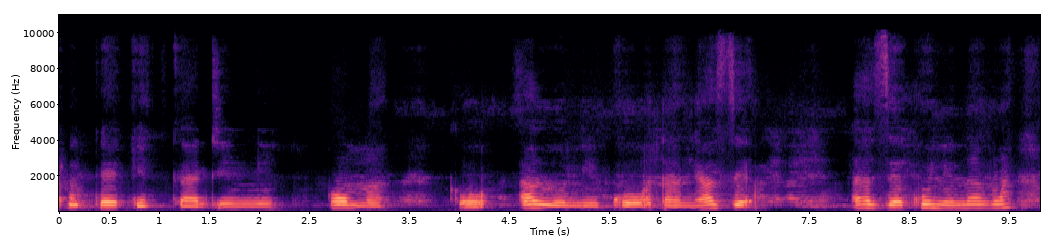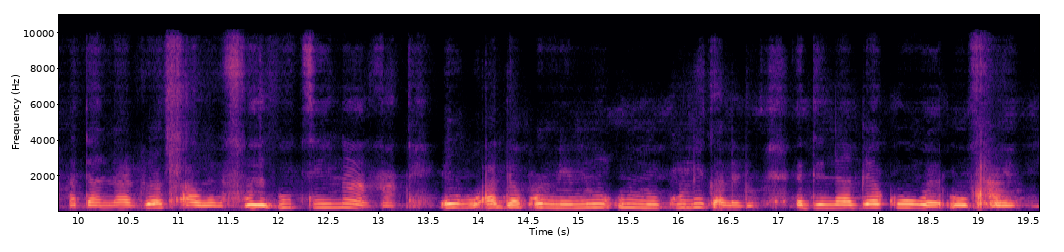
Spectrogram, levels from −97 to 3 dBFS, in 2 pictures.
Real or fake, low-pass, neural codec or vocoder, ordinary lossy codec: fake; 9.9 kHz; codec, 32 kHz, 1.9 kbps, SNAC; AAC, 64 kbps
